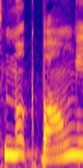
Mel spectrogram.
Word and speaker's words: mukbang: There's literally, because when I first heard about mukbangs as well, mukbangs. – I think it's mukbong, even though it's spelled mukbang.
